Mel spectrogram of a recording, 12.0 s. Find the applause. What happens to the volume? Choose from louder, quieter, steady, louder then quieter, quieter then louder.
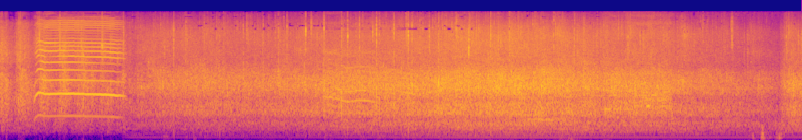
louder then quieter.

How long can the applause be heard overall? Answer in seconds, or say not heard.
12 s.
